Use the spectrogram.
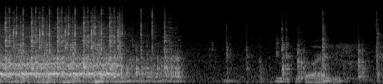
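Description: A home sewing machine runs a line of understitching along a seam on a pair of sewn shorts, a steady fast motor whir for almost two seconds before it stops, followed by faint handling clicks and rustles of fabric.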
